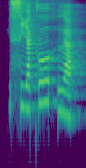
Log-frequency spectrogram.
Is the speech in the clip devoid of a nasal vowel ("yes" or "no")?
yes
